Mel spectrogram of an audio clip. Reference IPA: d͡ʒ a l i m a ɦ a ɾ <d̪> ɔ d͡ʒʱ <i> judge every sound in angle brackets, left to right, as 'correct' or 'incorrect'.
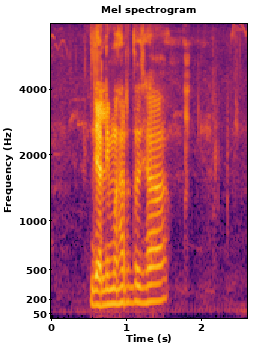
correct, incorrect

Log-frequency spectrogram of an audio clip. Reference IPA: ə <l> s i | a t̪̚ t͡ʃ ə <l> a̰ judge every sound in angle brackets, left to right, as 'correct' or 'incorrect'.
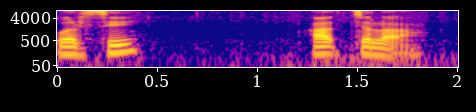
incorrect, correct

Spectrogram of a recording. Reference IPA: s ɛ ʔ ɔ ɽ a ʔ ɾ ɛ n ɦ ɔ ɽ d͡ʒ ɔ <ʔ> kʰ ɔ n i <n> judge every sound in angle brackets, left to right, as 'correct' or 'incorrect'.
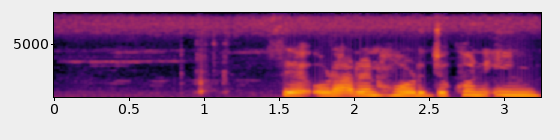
incorrect, incorrect

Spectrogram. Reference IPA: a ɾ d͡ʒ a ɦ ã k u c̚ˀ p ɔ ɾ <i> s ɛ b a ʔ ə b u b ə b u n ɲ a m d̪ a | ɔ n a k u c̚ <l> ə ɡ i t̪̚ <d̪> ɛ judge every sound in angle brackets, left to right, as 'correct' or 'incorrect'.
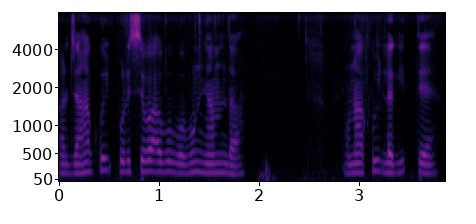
correct, correct, incorrect

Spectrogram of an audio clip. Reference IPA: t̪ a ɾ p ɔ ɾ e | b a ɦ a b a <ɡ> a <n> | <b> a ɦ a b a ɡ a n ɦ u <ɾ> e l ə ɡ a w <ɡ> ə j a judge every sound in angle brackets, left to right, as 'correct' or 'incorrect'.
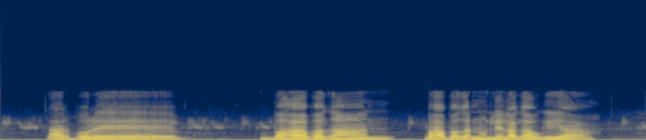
correct, correct, correct, incorrect, correct

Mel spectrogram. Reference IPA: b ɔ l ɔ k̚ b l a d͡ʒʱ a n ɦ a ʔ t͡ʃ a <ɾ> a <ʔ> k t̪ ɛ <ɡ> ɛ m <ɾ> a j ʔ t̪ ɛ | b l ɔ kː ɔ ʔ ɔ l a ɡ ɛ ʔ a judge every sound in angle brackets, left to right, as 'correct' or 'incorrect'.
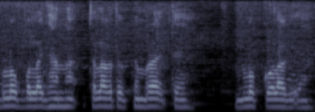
incorrect, incorrect, incorrect, correct

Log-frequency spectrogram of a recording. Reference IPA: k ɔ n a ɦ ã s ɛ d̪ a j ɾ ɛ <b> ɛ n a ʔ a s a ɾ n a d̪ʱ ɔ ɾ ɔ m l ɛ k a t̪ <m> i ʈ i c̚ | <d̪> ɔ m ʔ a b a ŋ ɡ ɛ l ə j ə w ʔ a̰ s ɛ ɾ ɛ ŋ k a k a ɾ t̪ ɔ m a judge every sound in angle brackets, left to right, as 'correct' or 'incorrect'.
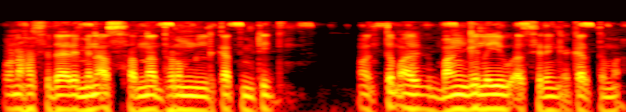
incorrect, correct, incorrect

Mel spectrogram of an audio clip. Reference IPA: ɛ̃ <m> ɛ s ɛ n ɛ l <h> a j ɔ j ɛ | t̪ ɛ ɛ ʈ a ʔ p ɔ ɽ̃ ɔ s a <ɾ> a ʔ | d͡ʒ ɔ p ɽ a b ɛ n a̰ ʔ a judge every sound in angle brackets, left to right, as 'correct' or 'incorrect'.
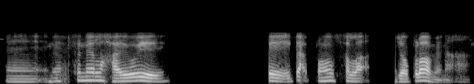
incorrect, correct, incorrect

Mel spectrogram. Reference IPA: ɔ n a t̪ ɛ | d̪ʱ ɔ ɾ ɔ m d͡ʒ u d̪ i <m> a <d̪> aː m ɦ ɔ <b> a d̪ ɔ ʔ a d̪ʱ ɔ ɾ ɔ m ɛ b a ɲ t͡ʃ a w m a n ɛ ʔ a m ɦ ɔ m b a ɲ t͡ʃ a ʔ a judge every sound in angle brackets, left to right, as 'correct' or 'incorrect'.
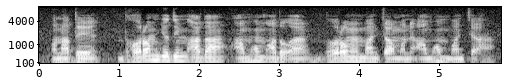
correct, correct, incorrect

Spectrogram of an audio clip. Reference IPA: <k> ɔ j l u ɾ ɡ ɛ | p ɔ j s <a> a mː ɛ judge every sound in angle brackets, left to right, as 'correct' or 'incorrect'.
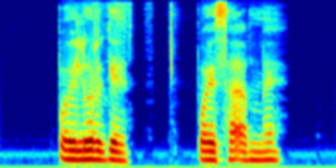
incorrect, correct

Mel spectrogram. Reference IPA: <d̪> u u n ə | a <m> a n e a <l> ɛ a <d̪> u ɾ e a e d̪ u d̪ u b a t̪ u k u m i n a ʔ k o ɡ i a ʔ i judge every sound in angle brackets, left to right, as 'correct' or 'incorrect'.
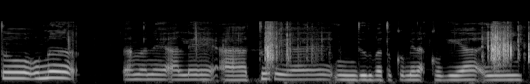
incorrect, correct, correct, incorrect

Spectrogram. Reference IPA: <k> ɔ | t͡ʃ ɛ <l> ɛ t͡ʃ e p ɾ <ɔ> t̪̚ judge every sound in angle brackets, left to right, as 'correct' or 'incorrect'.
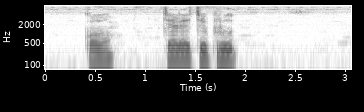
correct, incorrect, incorrect

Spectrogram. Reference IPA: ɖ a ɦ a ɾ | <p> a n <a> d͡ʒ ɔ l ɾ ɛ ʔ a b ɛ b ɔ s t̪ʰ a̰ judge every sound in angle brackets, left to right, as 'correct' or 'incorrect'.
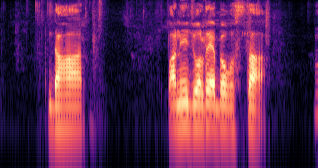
correct, incorrect

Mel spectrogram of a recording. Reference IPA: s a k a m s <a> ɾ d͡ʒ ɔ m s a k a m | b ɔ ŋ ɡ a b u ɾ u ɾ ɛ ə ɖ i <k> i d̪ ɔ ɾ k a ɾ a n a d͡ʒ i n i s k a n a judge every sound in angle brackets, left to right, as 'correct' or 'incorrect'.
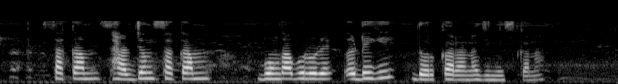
correct, incorrect

